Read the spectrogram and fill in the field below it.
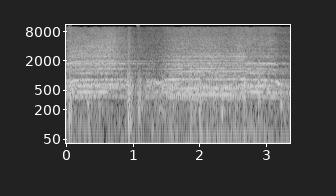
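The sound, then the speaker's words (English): A train, driven forwards and backwards, up and down in the Century Building, rumbles along steadily and loud, with sustained whistle-like tones ringing over it and a few heavy clunks. No one speaks. “Oh, that's some fool driving his train forwards and backwards, up and down this, the opulent Century Building.”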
